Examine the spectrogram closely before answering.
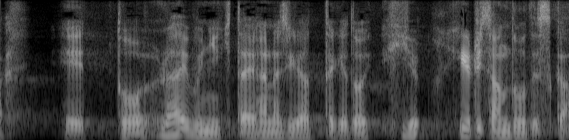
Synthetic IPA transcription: eːt̪ːo̞ɾaibɯ̟ɲ̟iːkʲi̥t̪aiɦanaɕ̬iɡaːt̪ːake̞d̪o̞ççiɯɾʲisãnd̪o̞ːd̪e̞sɨ̥ka

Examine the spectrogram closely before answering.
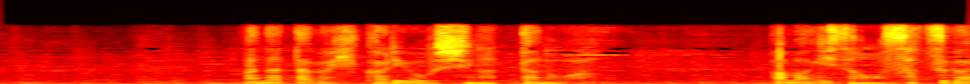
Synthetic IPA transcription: anat̪aɡaçi̥kaɾʲio̞ɯ̟ɕinat̪ːano̞βa | amaɡʲisãɰ̃βasat͡sɨɡa

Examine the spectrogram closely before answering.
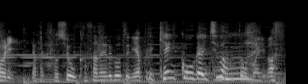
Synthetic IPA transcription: oɾʲijapːaɾʲit̪o̞ɕio̞kasane̞ɾɯ̟kot̪o̞ɲijapːaɾʲikẽ̞ŋko̞ːɡait͡ɕibãnt̪o̞ːmo̞imasɨ̥

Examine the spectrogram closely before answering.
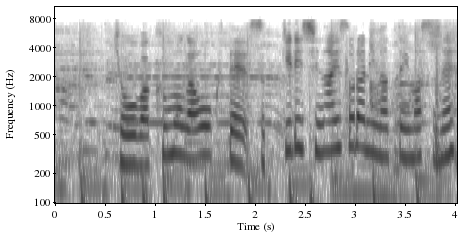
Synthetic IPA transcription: kʲo̞ːβakɯ̟mo̞ɡao̞ːkɯ̟̥t̪e̞sɨkʲːiɾʲiɕinaiso̞ɾaɲ̟inat̪ːe̞imasɨne̞

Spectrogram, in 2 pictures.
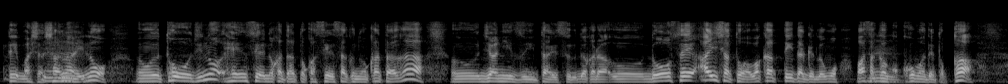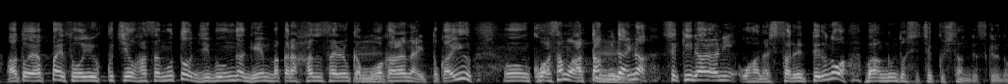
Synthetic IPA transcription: d̪̥e̞maɕi̥t̪aɕanaino̞ | ɯ̃t̪o̞ːʑino̞hẽ̞ɰ̃se̞ːno̞kat̪at̪o̞kase̞ːsakɯ̟no̞kat̪aɡaɯ̃d͡ʑaɲ̟iːzɨɲ̟it̪aisɨɾɯ̟d̪akaɾaɯ̃d̪o̞ːse̞ːʔaiɕat̪o̞βaβakat̪ːe̞it̪ake̞d̪o̞mo̞masakako̞ko̞mad̪e̞t̪o̞kaː | t̪o̞japːaɾʲiso̞ːjɯ̟ːkɯ̟̥t͡ɕio̞ɦasamɯ̟t̪o̞ʑibɯ̟̃ŋɡaɡẽ̞mbakaɾahazɨsaɾe̞ɾɯ̟kamo̞βakaɾanait̪o̞kajɯ̟ːɯ̃ko̞βasamo̞at̪ːamʲit̪ainase̞kʲiɾaɾaɲ̟iʔo̞ɦanaɕi̥saɾe̞t̪eɾɯ̟no̞β̞abãŋɡɯ̟mʲit̪o̞ɕi̥t̪e̞̥t͡ɕe̞kːɯ̟ɕi̥t̪ãnd̪e̞sɨ̥ke̞ɾe̞d̪om

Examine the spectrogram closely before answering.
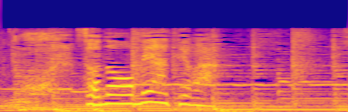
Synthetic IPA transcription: sonome̞at̪e̞βa

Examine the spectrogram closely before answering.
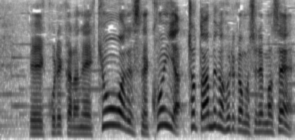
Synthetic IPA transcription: eːko̞ɾe̞kaɾane̞kʲo̞ːβad̪e̞sɨne̞kʰõ̞ɰ̃jat͡ɕo̞t̪ːoameɡaɸɯ̟ɾɯ̟kamo̞ɕiɾe̞masẽ̞ŋ

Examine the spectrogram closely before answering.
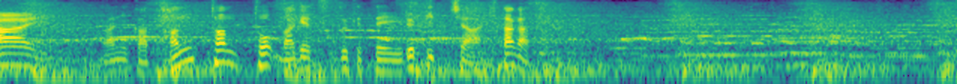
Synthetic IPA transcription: ai | naɲ̟ikat̪ʰãnt̪ãnt̪o̞naɡe̞t͡sɨzɨke̞t̪e̞iɾɯ̟pʲitt͡ɕːa̰ːkʲi̥t̪aɡat̪a

